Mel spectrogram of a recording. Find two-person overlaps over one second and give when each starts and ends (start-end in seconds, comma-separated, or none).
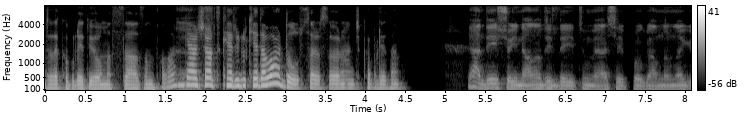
none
